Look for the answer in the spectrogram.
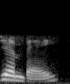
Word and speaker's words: Djembe: It's spelled a little weird, so I know it can come off like, how do you pronounce this? But the name of the drum is the name of the show. So it's called Djembe.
